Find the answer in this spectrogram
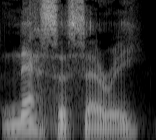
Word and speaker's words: necessary: syllables yes so when you get a word like necessary the stress is on the first syllable accessory not necessary which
